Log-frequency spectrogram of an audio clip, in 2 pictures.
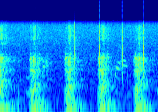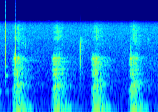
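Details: A lion (Panthera leo) at the NC Zoo gives a steady series of deep, hoarse barking grunts, a little under one per second.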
